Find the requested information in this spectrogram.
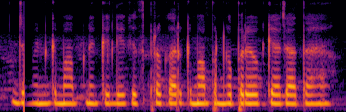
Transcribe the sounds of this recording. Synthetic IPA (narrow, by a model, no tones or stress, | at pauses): d͡ʒɐmiːnkemãːpnekeliekɪspɾɐkaːɾkemãːpənkapɾɐjoːɡ̚kijad͡ʒaːt̪aɦɛː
